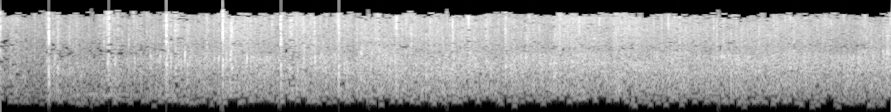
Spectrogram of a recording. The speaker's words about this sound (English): They're going to come on stage. Why don't you give them a round of applause as they come on?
